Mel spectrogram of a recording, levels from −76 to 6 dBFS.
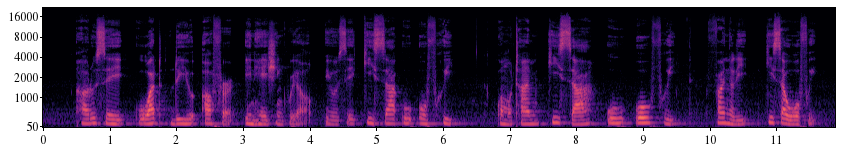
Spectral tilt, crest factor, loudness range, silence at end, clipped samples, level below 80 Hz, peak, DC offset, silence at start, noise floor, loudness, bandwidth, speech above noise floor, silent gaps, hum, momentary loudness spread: -4 dB/octave; 22 dB; 3 LU; 0.2 s; under 0.1%; -56 dBFS; -8 dBFS; under 0.1%; 0.5 s; -56 dBFS; -29 LUFS; 18.5 kHz; 27 dB; none; none; 12 LU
